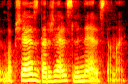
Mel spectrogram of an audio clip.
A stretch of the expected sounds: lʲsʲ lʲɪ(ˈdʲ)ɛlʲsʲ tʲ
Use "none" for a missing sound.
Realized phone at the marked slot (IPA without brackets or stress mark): nʲ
